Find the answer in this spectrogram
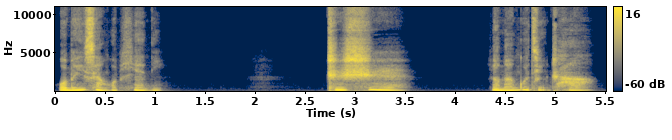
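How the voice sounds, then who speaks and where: A woman playing a calm, sinister mother, half-whispering. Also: deep voice, slow pace, breathy edge, no room sound, studio quality, exaggerated voice. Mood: cold calm. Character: calm, sinister middle-aged mother who speaks softly.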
